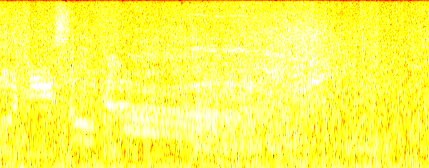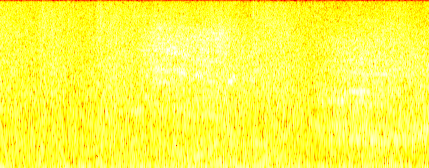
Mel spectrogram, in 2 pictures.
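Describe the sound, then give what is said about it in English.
Deep, roaring blast of a dragon exploding in a video game: a dense, continuous rumble holds at full loudness for the whole stretch, with no separate bursts standing out. “Everything is going gray. He just exploded. All his soul is ascending.”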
